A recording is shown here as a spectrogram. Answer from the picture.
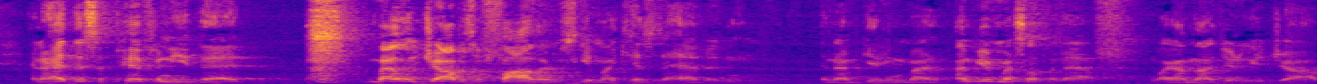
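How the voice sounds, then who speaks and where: An animated man with an American accent talks very fast with big swings in loudness, heard with audible room echo and noticeable background noise. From US Midwest, Fort Wayne, Indiana. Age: 30s. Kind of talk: testimony talk.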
